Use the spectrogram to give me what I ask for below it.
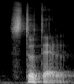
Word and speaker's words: cet hôtel: words like this hotel, cet hôtel, being pronounced stotel. The thing is that while by itself it may sound strange, stotel, in a longer sentence it flows quite nicely.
